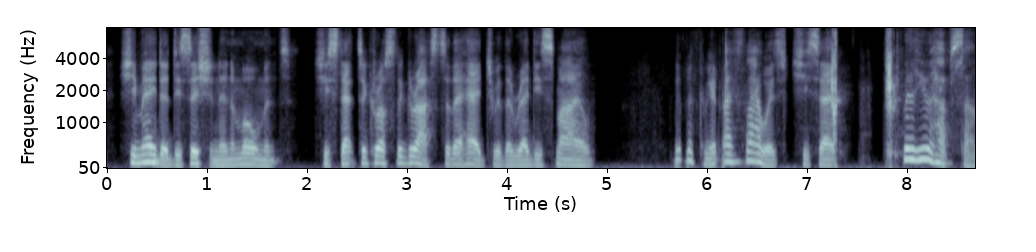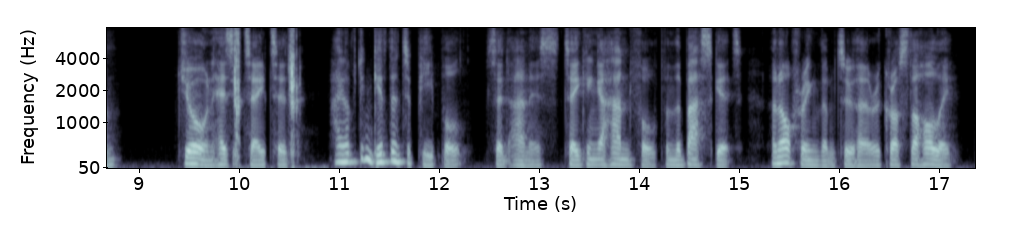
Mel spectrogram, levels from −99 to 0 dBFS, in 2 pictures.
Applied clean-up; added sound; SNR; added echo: neural diffusion model UNIVERSE++.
